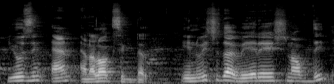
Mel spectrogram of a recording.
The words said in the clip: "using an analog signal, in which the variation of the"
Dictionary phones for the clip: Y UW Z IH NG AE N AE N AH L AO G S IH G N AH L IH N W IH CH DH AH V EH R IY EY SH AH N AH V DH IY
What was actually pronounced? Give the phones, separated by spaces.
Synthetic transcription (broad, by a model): Y UW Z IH NG AE N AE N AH L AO G S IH G N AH L IH N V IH CH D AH V EH R IY EY SH AH N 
